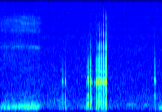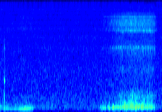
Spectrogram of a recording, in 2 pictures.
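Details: Sleeping dog at naptime: soft, rattly snoring breaths, one at the start and one at the end, with small noises between in a quiet room.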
